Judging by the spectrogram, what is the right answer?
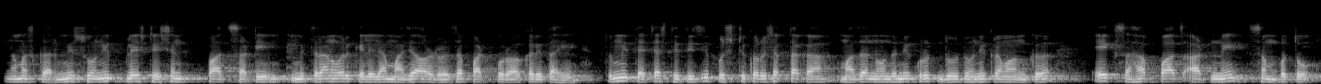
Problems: none marked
